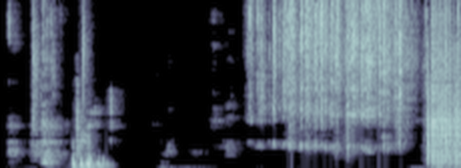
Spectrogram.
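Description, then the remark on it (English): Dice rattle and clatter in a few quick bursts, go quiet for a moment, then a longer, steady rolling rattle that swells louder at the end, as dice are rolled for a wits plus Tin roll in a game. No one speaks. “Give me a wits plus Tin roll.”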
